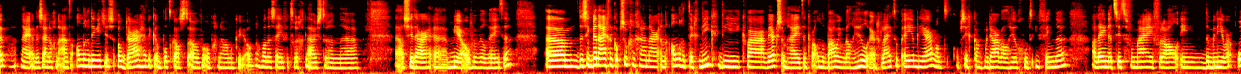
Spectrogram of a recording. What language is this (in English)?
Dutch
